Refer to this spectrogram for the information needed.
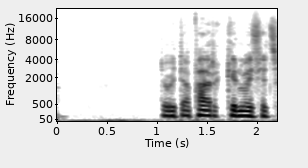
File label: "parc", Welsh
